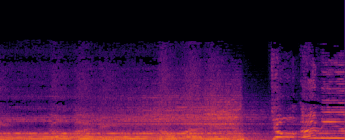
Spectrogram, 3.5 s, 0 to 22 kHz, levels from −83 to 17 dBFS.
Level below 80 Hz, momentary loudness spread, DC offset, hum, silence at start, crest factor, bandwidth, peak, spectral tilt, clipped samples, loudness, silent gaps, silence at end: -42 dBFS; 3 LU; under 0.1%; none; 0 s; 14 dB; 15.5 kHz; -6 dBFS; -5 dB/octave; under 0.1%; -20 LUFS; none; 0 s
